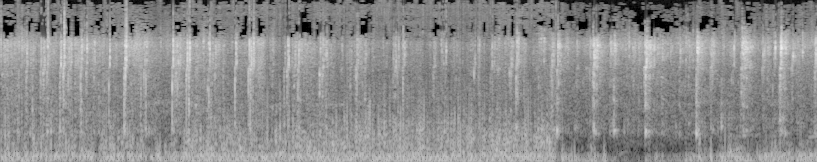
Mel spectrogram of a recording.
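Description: Hooves of a group of horses moving over grass turf: a dense, irregular run of thuds and clicks over a low rumble, easing briefly about six seconds in.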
